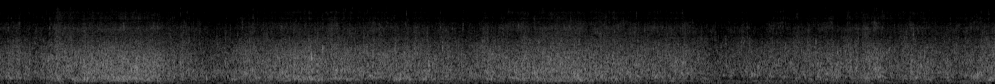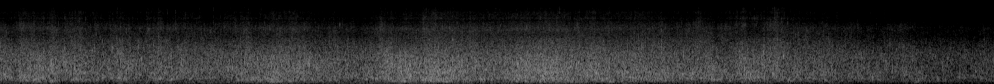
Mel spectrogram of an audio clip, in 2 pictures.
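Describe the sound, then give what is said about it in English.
Steady open-sea ambience of the North Atlantic Ocean with waves surging and washing continuously, a broad rushing hiss that swells and ebbs, with some wind noise; no voices. “My third encouragement to you is that you give your mind permission to wander and journey with me into the North Atlantic Ocean, where the humpback whale resides.”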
